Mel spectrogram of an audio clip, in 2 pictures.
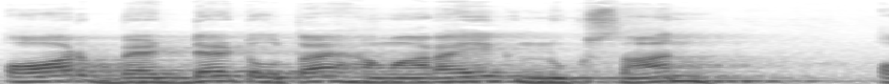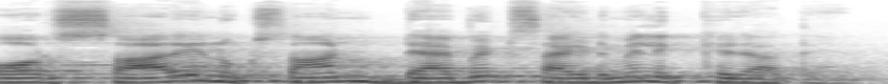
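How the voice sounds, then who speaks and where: Lecturing his commerce class at an unhurried pace, this man with a slightly high voice calls his students "beta" and puts questions to the class. The room is echoey, with long reverb.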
